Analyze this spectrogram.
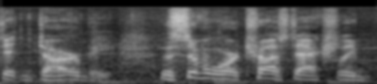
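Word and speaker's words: Enroughty: Probably the most famous example of a really weirdly pronounced name is how the name E-N-R-O-U-G-H-T-Y in Rufty is actually pronounced Darby.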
